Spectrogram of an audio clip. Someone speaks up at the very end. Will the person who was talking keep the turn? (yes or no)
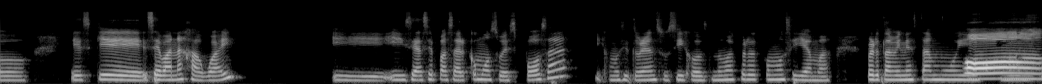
no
